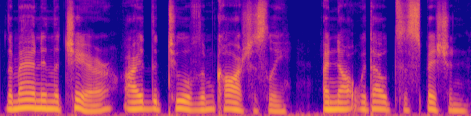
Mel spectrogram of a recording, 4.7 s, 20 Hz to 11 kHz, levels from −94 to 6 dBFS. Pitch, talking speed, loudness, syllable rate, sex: 150 Hz, 190 wpm, -20 LUFS, 4.8 syllables/s, male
